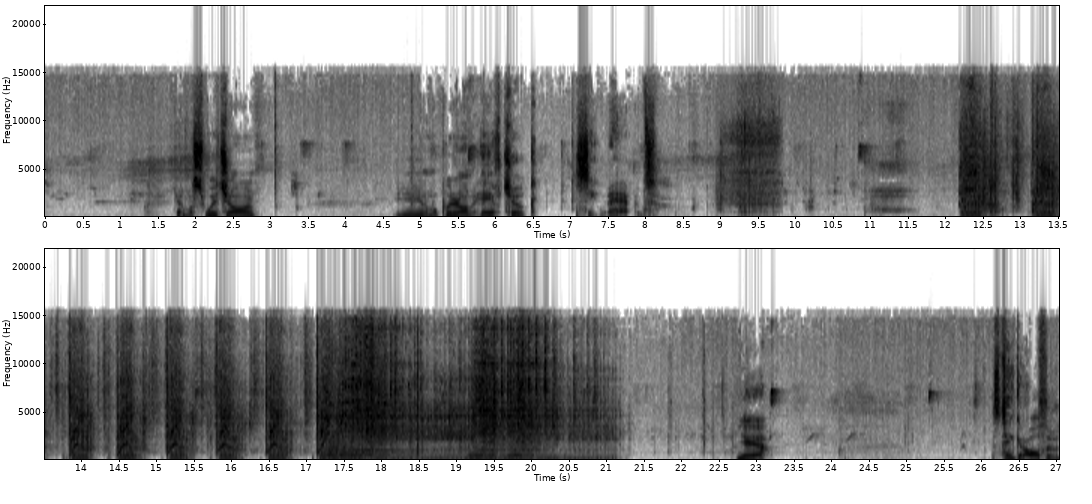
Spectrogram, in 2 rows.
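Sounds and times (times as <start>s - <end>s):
two-stroke edger engine starting: 12.2s - 21.3s.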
